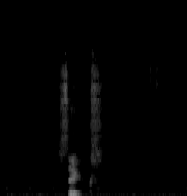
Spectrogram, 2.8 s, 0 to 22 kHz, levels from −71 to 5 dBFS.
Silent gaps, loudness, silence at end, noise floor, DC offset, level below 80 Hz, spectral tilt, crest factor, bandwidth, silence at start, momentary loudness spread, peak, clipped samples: none; -41 LUFS; 1.25 s; -68 dBFS; under 0.1%; -78 dBFS; -3 dB/octave; 22 dB; 16 kHz; 0.55 s; 26 LU; -24 dBFS; under 0.1%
